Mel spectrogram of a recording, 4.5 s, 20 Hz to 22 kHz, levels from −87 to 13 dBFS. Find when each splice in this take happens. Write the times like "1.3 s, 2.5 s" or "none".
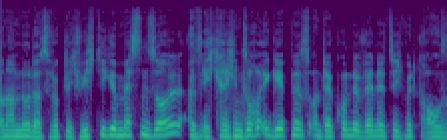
2.0 s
